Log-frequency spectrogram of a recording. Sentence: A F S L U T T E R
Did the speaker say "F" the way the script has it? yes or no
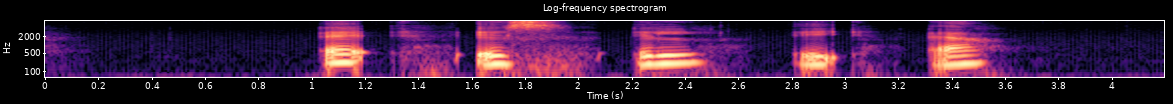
no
